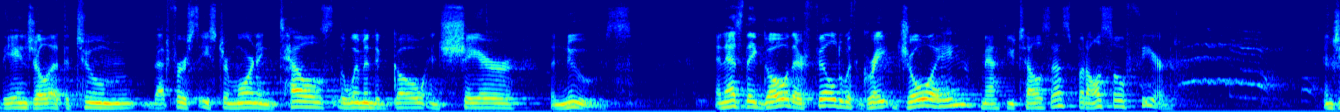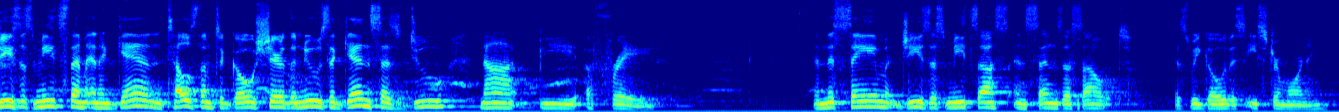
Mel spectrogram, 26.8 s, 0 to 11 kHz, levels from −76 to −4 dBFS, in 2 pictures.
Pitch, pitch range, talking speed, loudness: 140 Hz, 130-165 Hz, 150 wpm, -35 LUFS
